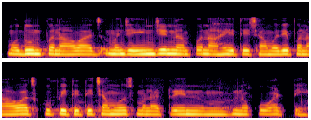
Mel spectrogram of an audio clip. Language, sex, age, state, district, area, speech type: Marathi, female, 30-45, Maharashtra, Nanded, urban, spontaneous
